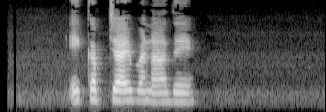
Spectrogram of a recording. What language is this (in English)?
Urdu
